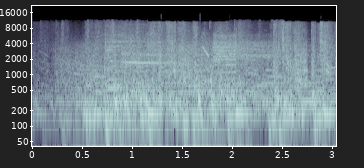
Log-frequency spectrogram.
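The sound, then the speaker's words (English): Gunfire erupts in a film shootout as two gunmen fire down from the balcony of a red brick industrial building. Many rapid, loud shots and crashing impacts pile up in a dense, continuous barrage. “Two punks shoot down at Manny from the balcony of a red brick industrial building as Manny runs out of a doorway.”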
